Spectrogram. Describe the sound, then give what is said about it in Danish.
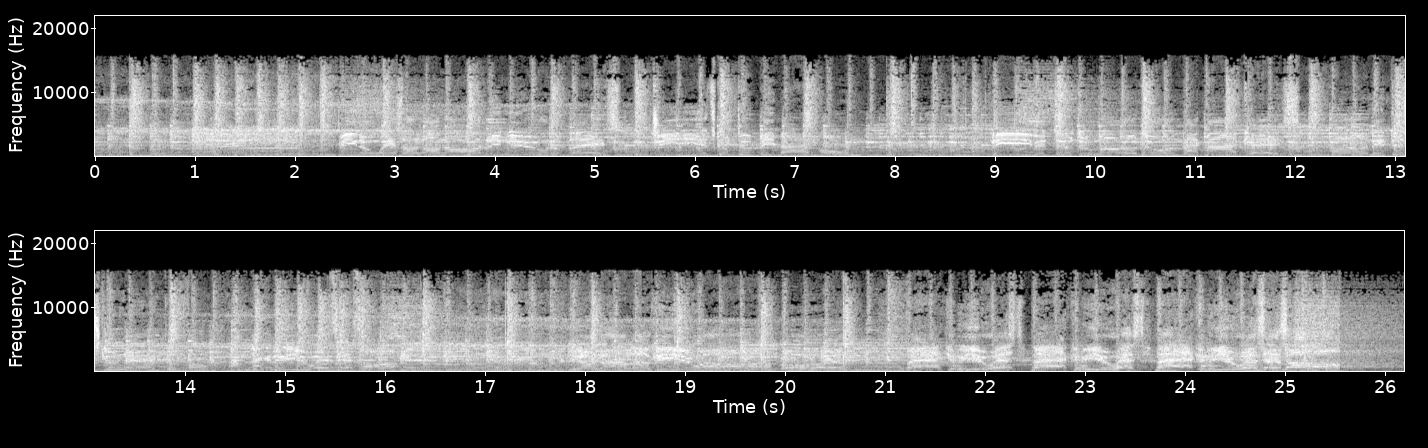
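A loud, driving rock song plays throughout, with a steady pounding beat, thick bass and bright, busy guitars and vocals filling the mix. No one talks over it. “Det er bare en god rocker.”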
